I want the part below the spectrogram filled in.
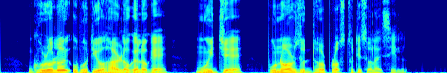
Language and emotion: Assamese, neutral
